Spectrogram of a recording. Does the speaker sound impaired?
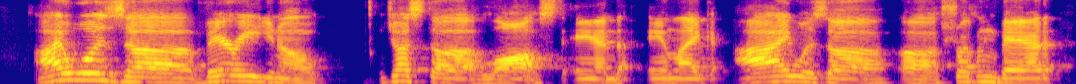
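Yes: stutter; lifelong stutter; more confident talking during campus visits and with families; hard to talk sometimes; here repeated sounds, prolonged sounds.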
